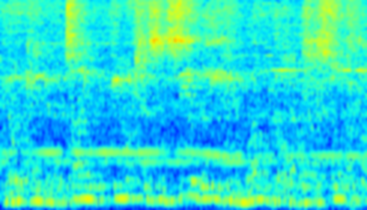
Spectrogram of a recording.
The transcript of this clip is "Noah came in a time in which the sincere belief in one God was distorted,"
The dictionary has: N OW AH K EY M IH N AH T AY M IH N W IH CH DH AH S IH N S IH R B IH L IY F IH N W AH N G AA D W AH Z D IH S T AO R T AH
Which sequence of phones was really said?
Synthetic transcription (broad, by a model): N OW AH K EY M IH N AH T AY M IH N W IH CH DH AH S IH N S IH R B IH L IY F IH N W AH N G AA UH W AH Z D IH S T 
